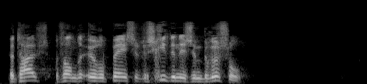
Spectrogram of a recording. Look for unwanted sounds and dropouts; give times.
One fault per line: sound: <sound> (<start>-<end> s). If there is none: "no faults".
no faults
